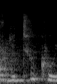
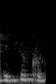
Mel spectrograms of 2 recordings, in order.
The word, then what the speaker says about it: Githuku: Everybody says Gituku, you said Githuku, that's actually the right pronunciation.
